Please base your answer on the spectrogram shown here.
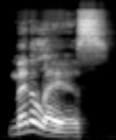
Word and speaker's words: Menelaus: Agamemnon and Menelaus, is that how you pronounce his name? Menelaus? Yeah.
